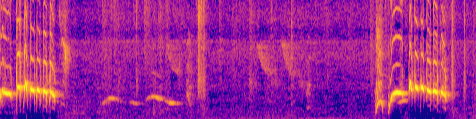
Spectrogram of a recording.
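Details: Kasu kasu bird singing freely, meant to stir reluctant kasu kasu birds to answer: loud rapid stuttering bursts of bright notes open and close, with soft slurred whistles between them.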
